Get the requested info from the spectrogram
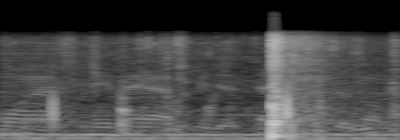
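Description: Outboard motor of a small workboat running steadily as a low hum under faint voices, with one sharp knock about one and a half seconds in.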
